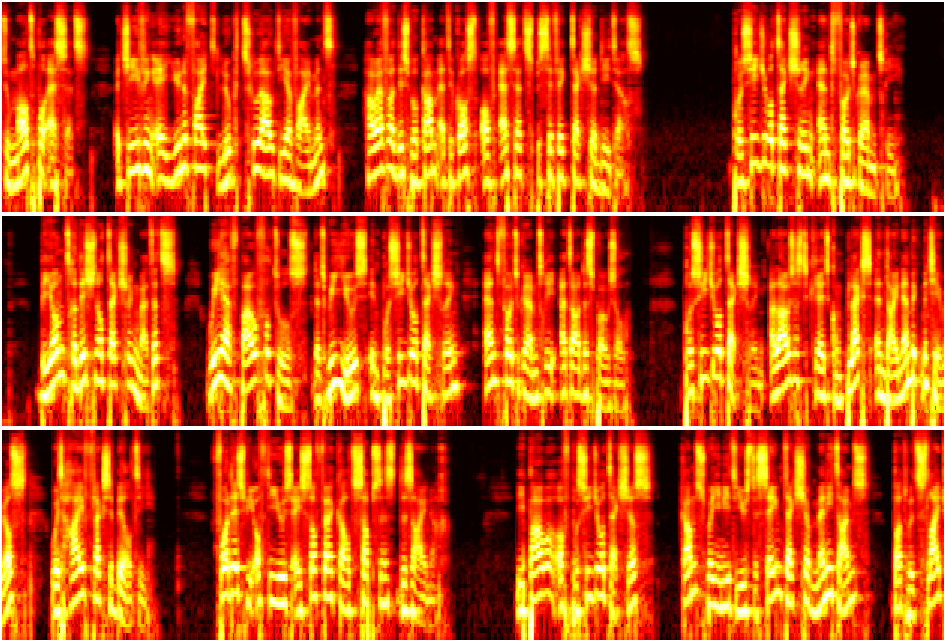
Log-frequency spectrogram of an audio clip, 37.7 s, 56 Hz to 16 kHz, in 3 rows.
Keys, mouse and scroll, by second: 0.1 w, 0.5 scroll, 0.7 w, 1.4-1.8 scroll down 1, 1.8-6.2 typing, 7.9 s, 8.6 s, 8.9 e, 12.1 double click, 17.3-19.0 typing, 19.2 Return, 20.7 Delete, 20.9 scroll down 1, 24.1-25.5 typing, 29.3-30.3 typing, 30.5 Return.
